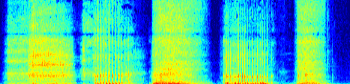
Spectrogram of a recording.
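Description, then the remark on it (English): A voice imitates heavy, raspy breathing, as of a woman silently breathing on the other end of a phone line, five loud breaths in a steady rhythm with short pauses between them and no talking. “She just like, she's like breathing on the other line.”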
